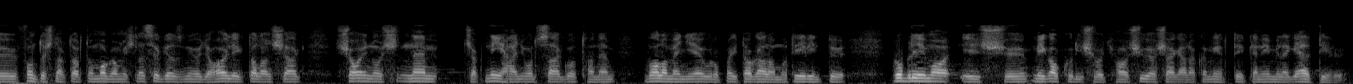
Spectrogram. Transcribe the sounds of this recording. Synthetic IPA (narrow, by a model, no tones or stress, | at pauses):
fo̞nt̪o̞ʃnɒk̚t̪ɒrt̪o̞mːɒɡɒmiʃlɛsøɡɛzniho̞ɟɒɦɒjleːk̚t̪ɒlɒnʃaːɡʃɒjno̞ʃnɛm | t͡ʃɒkneːɦaːɲo̞rsaːɡo̞t̪hɒnɛm | vɒlɒmɛɲːiɛuɾoːpɒjit̪ɒɡaːlːɒmo̞t̪eːɾint̪øːpro̞bleːmɒeːʃmeːɡɒkːo̞ɾiʃho̞chɒːʃuːjɒʃaːɡaːnɒkɒmeːrt̪eːkɛneːmilɛɡɛlt̪eːɾøː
